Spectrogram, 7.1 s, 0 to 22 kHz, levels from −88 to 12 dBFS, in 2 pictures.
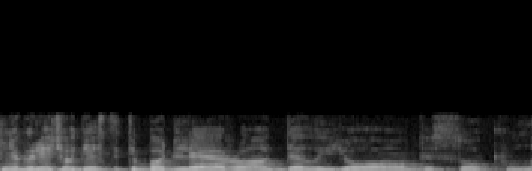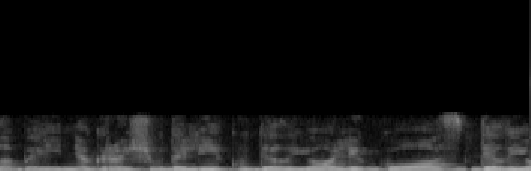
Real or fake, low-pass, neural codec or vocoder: real; 7.2 kHz; none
